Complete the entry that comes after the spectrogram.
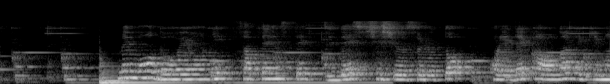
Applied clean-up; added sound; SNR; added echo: none; Bowed string instrument; 6 dB; reverberation time 0.7 s.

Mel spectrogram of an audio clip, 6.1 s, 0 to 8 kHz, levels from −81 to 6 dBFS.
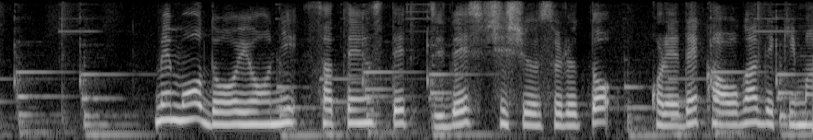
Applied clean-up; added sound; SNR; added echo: none; none; none; none.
